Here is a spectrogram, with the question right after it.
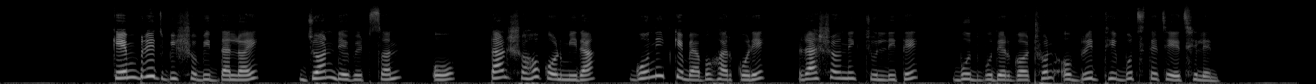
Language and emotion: Bengali, neutral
